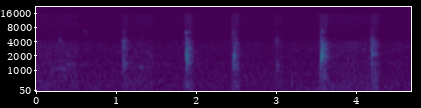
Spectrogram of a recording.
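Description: Mouth sounds of chewing a crispy fried chicken wing: a handful of faint, short clicks about a second apart.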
